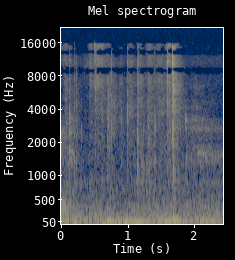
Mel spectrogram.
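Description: Light handling noises: a few soft clicks and taps as a paper booklet and small items are handled over a hard plastic case, the sharpest tap near the end, over a faint low hum.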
